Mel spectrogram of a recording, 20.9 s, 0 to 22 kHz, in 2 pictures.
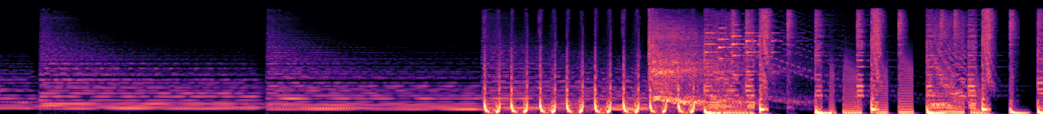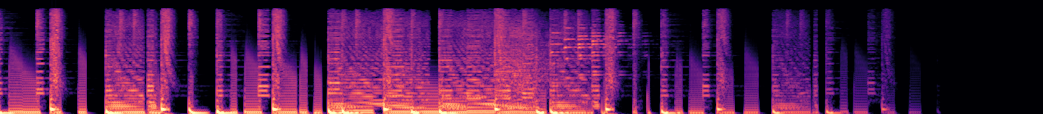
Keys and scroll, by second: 6.6 Escape.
